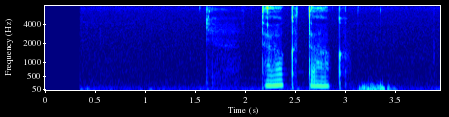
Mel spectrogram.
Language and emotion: Russian, neutral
